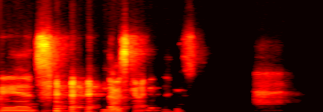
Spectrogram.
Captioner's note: chuckles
